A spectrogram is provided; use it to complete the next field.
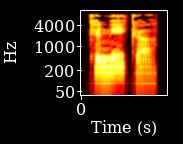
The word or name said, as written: canika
